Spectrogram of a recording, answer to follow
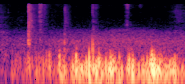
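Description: Low, uneven rumble of wind and handling noise on a phone microphone outdoors, with a few faint clicks.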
